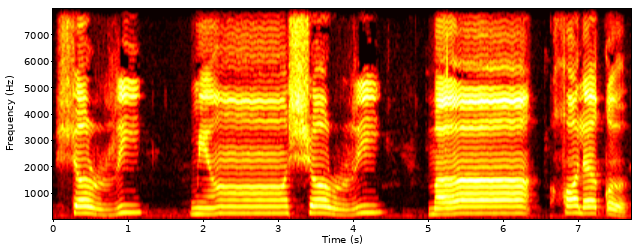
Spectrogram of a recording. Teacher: را کے نیچے زیر ہے، اس کو باریک پڑھیں گے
